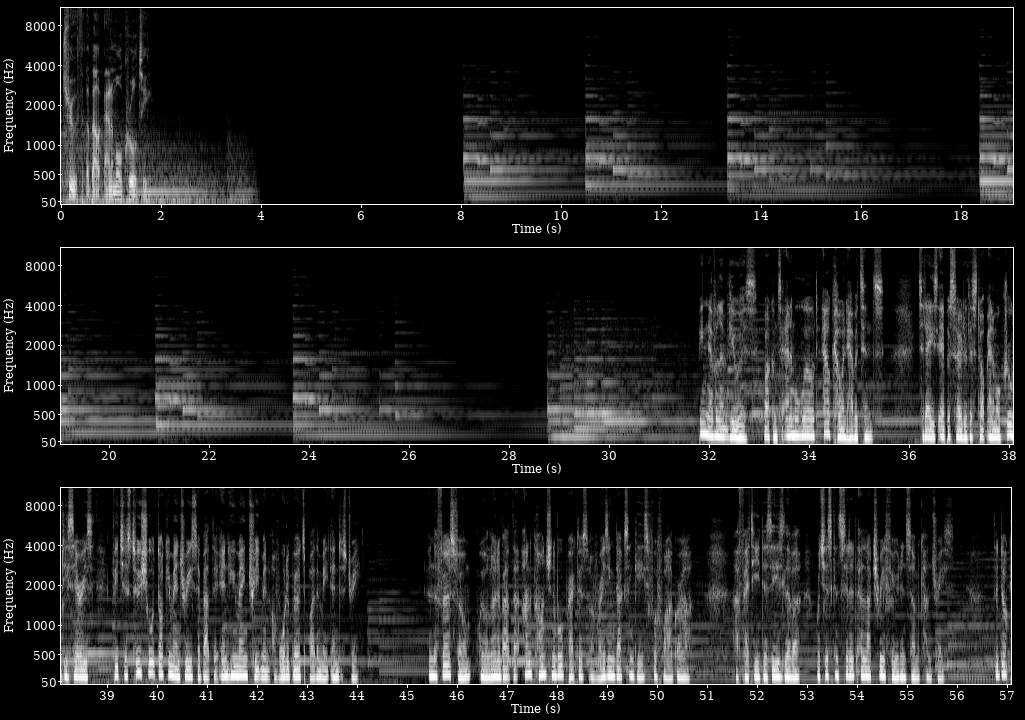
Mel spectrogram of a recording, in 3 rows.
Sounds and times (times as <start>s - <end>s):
Music: 0.0s - 4.0s, 8.0s - 57.0s.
